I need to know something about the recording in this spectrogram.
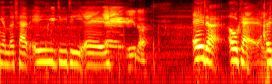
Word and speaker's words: Ada: How do you pronounce that? I'm seeing someone say A. Oh, the spelling in the chat. ADDA. Ada.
